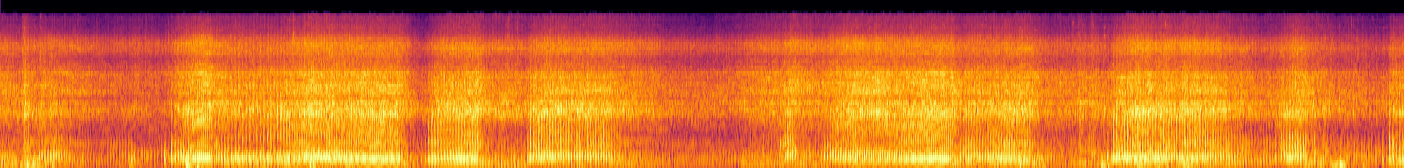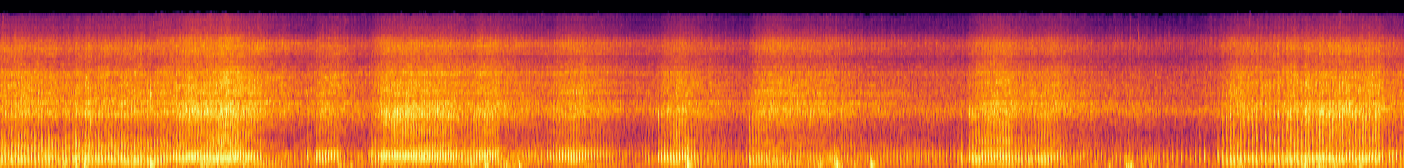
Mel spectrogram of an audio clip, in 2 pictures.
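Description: Kawasaki dirt bike engine being ridden hard on rough singletrack. The throttle is opened and closed over and over, so the engine note swells and drops every few seconds, with knocks and rattles from the bike going over bumps.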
